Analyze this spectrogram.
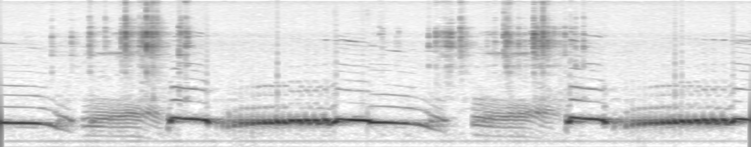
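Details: White red-eyed albino African collared dove gives a purring, stuttered note, then a long, wavering, low coo falling at the end, and begins the cycle again. The call is meant to provoke other doves, over a faint hum.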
